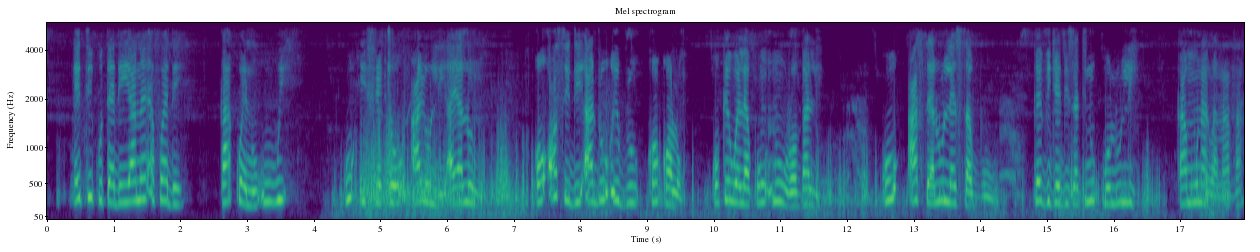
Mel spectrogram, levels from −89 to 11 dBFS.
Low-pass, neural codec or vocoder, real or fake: 5.4 kHz; none; real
